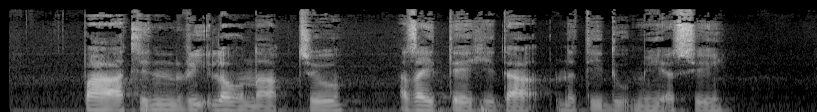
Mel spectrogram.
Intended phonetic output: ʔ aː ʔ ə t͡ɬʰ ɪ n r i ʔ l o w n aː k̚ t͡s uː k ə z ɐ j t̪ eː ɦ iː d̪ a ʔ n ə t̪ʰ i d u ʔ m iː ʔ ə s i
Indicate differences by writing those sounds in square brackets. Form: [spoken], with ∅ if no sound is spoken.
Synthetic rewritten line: [p] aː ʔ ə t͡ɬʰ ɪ n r i ʔ l o w n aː k̚ t͡s uː [ʔ] ə z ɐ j t̪ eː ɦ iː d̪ a ʔ n ə [t̪] i d u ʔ m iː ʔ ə s i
